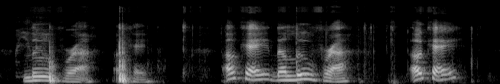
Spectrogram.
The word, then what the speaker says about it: Louvre: pronounced Louvre. Louvre. Louvre.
